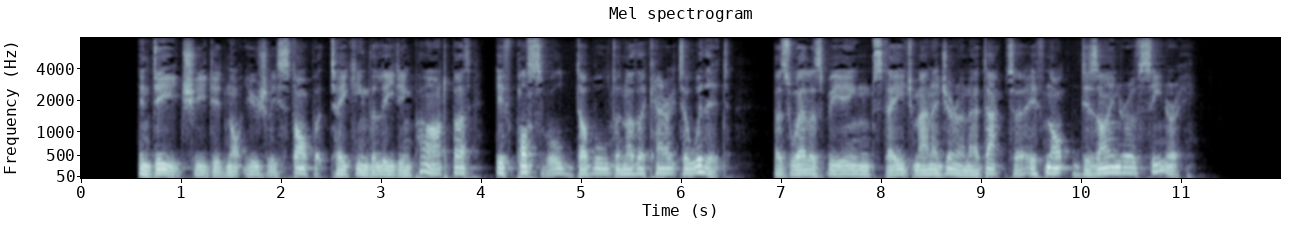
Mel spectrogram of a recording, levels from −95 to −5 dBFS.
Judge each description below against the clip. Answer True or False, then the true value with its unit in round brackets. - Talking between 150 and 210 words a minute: True (160 wpm)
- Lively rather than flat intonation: False (3.9 semitones)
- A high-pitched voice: False (95 Hz)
